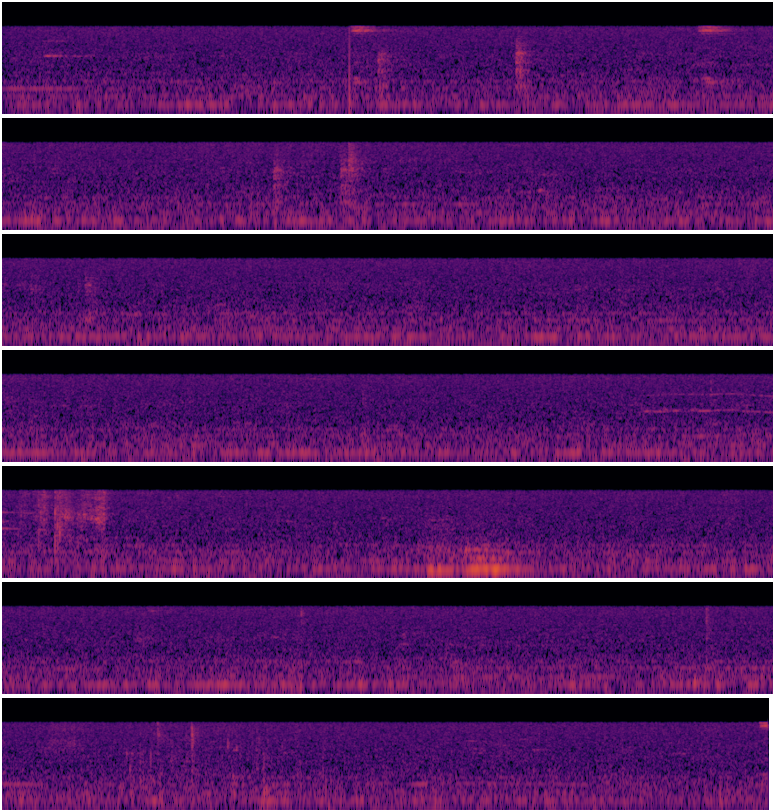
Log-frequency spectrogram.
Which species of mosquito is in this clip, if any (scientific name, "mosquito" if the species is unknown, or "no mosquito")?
no mosquito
